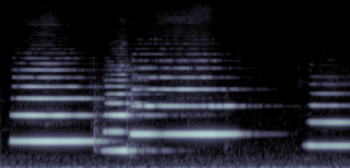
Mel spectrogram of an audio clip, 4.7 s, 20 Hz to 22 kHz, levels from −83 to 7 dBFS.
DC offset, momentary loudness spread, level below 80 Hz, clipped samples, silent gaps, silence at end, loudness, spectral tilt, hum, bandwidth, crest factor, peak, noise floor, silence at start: under 0.1%; 10 LU; -54 dBFS; under 0.1%; none; 0 s; -17 LUFS; -1 dB/octave; none; 14 kHz; 14 dB; -6 dBFS; -42 dBFS; 0.05 s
